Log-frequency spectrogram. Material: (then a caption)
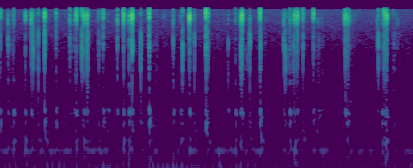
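Cardboard. Fingernails scratch along the spine of a large hardcover book, then move onto its front cover. The sound is a quiet, dry patter of many brief, crisp scratches and taps, bright and hissy, with a faint low hum underneath.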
